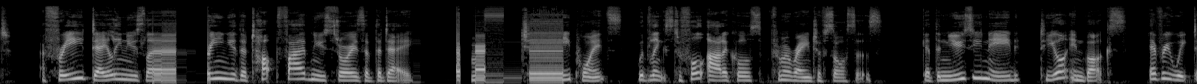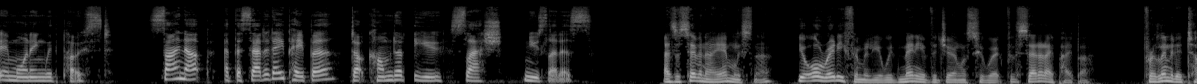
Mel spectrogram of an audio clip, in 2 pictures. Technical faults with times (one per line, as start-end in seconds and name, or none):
1.53-2.10 robotic sound from repeated short buffers
4.14-5.63 robotic sound from repeated short buffers
4.59-4.73 AAC frame loss with muting
16.01-16.12 AAC frame loss with muting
